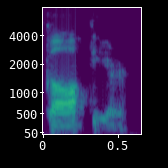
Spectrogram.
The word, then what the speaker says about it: Gauthier: they're California and Florida, so they always said Gauthier. Gauthier. But I always knew, because I would have other people come up to me and say, Gauthier, that's Gautier, and.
